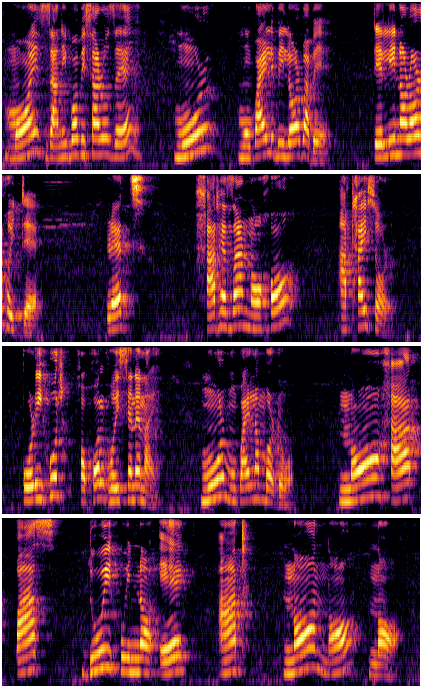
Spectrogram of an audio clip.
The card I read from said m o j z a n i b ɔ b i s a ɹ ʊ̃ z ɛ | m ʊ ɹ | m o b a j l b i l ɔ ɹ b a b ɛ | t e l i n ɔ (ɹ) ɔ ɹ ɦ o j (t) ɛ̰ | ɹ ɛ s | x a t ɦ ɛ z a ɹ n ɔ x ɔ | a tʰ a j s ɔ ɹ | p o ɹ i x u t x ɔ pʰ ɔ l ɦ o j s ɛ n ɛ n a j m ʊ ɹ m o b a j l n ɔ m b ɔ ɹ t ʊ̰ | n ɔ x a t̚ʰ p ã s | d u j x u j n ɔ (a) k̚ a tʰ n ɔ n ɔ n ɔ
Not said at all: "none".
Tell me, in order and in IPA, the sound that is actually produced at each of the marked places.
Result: ɹ, t, ɛ

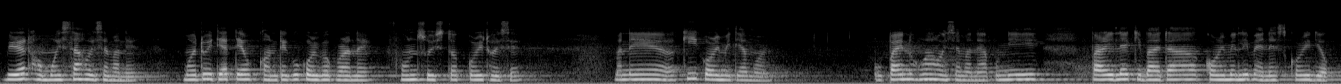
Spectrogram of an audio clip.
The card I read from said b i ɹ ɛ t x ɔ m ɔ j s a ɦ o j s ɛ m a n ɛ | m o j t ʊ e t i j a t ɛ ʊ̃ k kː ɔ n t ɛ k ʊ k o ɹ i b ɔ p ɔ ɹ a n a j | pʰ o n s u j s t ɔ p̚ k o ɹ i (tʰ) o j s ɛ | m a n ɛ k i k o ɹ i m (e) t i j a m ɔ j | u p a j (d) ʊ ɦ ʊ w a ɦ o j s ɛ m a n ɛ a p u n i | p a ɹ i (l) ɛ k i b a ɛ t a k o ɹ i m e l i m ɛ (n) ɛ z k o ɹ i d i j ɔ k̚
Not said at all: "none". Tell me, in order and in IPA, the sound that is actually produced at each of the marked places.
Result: tʰ, e, n, l, n

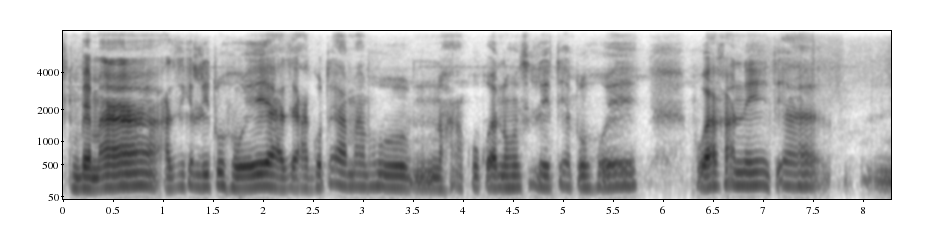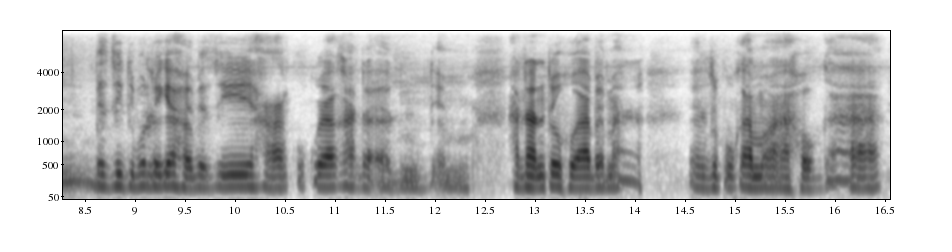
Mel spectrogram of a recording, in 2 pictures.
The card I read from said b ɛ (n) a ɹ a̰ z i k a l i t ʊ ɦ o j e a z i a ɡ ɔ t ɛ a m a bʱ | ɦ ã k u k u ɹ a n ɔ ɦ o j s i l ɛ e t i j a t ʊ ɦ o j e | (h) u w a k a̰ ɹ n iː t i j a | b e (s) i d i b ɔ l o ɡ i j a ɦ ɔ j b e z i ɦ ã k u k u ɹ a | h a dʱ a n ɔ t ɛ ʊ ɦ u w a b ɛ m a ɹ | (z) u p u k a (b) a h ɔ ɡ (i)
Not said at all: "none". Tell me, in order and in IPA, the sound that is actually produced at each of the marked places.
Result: m, h, z, z, m, a

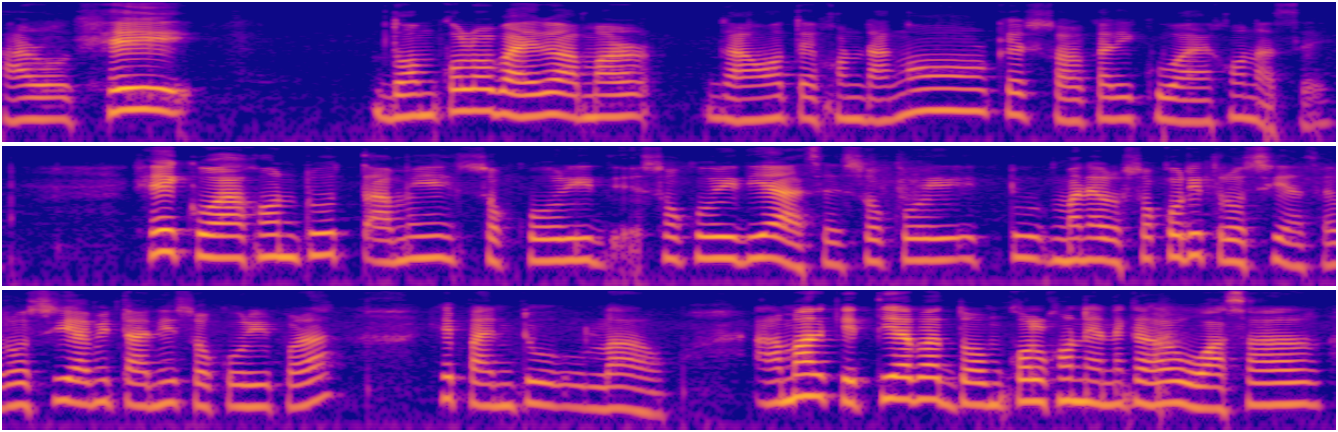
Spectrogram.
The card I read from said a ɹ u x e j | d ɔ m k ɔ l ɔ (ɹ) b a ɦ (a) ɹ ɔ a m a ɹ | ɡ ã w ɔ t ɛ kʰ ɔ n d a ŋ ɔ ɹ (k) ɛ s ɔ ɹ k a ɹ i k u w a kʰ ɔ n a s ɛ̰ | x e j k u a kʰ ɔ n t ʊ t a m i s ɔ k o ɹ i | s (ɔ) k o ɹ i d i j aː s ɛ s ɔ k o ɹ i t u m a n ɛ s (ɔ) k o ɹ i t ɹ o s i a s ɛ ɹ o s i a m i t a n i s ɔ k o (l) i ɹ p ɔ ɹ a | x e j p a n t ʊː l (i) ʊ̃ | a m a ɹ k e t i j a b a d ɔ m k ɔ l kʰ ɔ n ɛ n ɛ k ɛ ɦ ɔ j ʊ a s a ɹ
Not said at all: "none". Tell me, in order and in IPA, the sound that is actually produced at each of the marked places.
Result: ɹ, i, k, ɔ, ɔ, ɹ, a

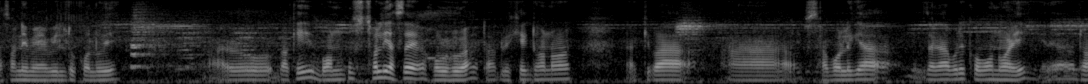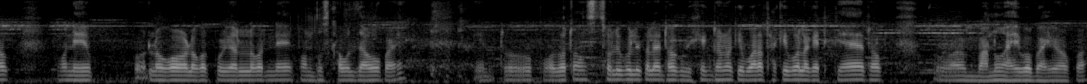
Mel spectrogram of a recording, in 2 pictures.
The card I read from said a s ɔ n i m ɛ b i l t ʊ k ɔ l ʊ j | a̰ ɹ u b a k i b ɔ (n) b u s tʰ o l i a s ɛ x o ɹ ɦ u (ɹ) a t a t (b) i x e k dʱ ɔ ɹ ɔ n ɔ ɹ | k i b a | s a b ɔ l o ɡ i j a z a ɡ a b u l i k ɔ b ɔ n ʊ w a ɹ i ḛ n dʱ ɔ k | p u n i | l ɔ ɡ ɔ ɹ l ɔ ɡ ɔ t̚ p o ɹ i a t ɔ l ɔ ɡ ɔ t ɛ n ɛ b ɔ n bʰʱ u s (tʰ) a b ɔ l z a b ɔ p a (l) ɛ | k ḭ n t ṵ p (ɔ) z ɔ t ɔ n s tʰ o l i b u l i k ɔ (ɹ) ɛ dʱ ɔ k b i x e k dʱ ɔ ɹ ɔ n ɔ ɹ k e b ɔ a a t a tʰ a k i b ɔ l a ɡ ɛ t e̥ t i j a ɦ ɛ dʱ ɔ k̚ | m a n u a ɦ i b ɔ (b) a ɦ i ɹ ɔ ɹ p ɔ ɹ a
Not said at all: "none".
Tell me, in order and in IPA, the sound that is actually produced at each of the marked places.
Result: n, ɹ, b, kʰ, ɹ, ɔ, l, b

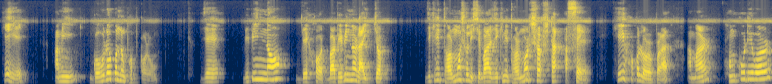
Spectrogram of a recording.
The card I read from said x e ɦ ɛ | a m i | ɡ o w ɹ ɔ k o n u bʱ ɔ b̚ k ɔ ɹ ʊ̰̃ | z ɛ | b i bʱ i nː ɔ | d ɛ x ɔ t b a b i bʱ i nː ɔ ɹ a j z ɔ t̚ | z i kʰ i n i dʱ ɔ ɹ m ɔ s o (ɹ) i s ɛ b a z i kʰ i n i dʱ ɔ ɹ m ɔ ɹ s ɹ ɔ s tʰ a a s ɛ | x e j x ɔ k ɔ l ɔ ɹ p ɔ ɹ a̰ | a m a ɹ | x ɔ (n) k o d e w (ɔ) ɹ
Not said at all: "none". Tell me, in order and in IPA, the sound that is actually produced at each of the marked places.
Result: l, ŋ, ɔ

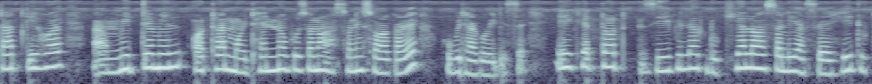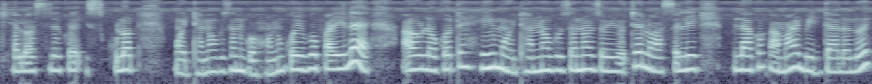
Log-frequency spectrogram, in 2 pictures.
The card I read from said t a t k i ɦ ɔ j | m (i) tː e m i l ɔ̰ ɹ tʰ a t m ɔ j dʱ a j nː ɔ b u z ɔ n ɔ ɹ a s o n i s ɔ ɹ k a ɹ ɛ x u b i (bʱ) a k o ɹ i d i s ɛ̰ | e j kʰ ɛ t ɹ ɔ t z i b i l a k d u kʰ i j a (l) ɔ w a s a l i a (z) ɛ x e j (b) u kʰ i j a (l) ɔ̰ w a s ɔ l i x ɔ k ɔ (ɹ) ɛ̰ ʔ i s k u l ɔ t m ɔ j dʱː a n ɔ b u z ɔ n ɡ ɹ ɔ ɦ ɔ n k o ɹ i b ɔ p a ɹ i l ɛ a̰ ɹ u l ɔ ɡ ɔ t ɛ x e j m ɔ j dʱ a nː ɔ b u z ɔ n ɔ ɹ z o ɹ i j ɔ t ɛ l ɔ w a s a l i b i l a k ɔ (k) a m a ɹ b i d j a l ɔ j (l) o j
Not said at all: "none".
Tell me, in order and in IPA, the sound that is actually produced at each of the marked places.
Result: i, dʱ, l, s, d, l, l, k, l

